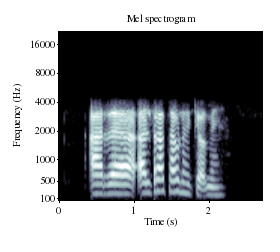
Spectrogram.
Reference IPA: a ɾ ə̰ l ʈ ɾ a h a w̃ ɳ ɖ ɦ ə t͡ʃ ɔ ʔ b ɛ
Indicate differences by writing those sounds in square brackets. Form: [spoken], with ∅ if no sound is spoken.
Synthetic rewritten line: a ɾ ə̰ l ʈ ɾ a [s] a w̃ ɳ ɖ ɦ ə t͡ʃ ɔ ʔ [m] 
